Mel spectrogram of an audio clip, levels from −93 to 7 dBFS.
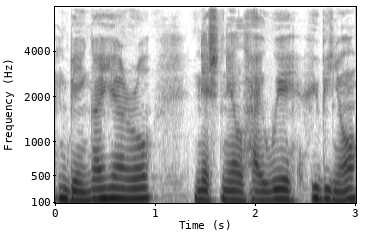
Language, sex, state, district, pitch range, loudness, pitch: Rengma, male, Nagaland, Kohima, 130-155 Hz, -13 LUFS, 145 Hz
